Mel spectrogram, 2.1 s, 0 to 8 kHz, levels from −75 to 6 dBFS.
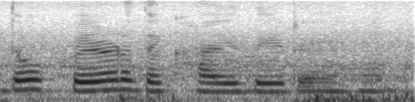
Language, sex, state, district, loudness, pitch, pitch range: Hindi, female, Uttar Pradesh, Lucknow, -13 LUFS, 215 Hz, 210-245 Hz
